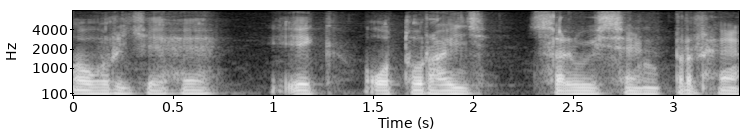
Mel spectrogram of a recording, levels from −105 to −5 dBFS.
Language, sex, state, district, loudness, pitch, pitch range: Hindi, male, Bihar, Vaishali, -20 LUFS, 110 Hz, 105-115 Hz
